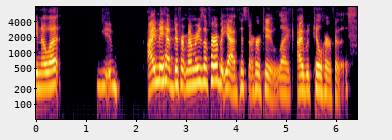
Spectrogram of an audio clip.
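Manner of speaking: ordinary talk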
